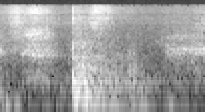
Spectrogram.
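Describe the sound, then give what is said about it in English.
A door swings shut with a single solid thump, followed by a brief low rumble as it settles. Faint background hum before and after, with no one speaking. “So, I forgot to shut that door.”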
